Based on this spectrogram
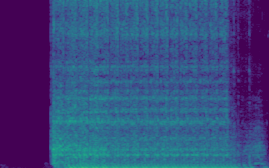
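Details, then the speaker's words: Damaged sportsboat engine of unknown condition, crank test: about two seconds of steady even cranking that stops without catching; turns over freely with compression but won't fire, owner suspects a burnt wire. "Yes! We've got compression. We've got compression."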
